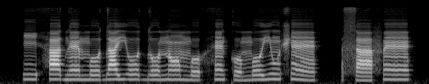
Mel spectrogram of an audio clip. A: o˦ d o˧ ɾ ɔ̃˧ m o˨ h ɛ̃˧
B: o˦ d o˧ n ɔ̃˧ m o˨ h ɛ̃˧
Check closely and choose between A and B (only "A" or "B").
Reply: B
